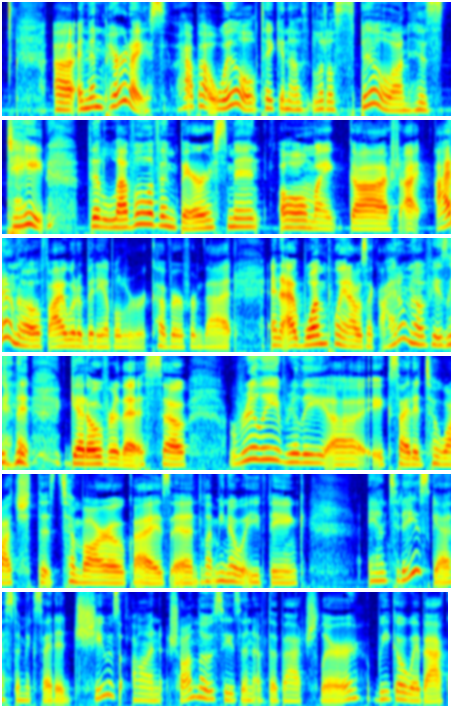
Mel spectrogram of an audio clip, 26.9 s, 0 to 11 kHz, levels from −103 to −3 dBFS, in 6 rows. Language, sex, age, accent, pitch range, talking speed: English, female, 20-39, American, 175-225 Hz, 195 wpm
